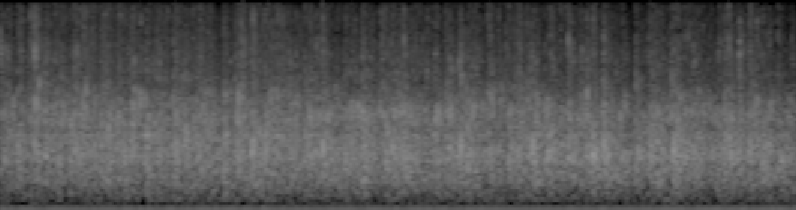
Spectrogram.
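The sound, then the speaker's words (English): Hands clapping in an audience during a church service: dense, even applause that holds at a steady level for several seconds without a break. “In Jesus' name, clap your hands for Jesus.”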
